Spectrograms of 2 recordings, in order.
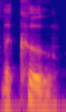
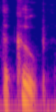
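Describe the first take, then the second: First: The name ends without any P sound. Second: The name ends with a clear P sound. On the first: The speaker calls it right. "it's pronounced the Coup" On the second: The speaker calls it wrong. "not the Coop"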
